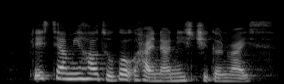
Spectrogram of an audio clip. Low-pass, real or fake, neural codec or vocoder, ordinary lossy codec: none; real; none; none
